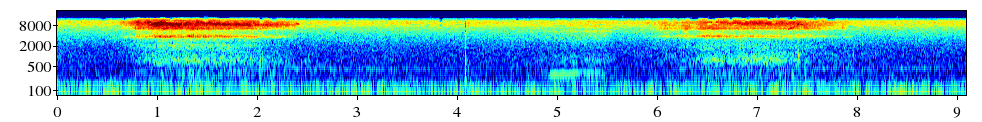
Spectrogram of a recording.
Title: Puppy snoring Sound Effect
